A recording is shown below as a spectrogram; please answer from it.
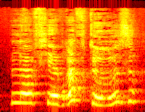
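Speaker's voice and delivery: high, slow, incredulous query; high-pitched protesting baroness; balking. Acted. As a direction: balk at the excuse in disbelief. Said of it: "regimbait la baronne".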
